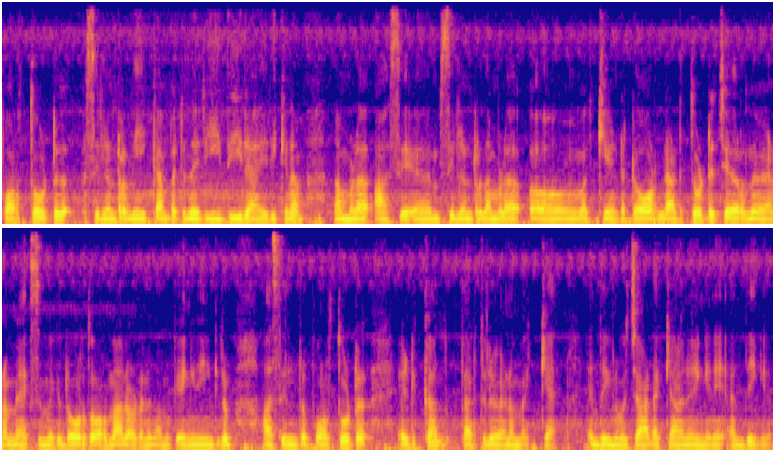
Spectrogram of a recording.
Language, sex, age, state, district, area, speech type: Malayalam, female, 45-60, Kerala, Thiruvananthapuram, urban, spontaneous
